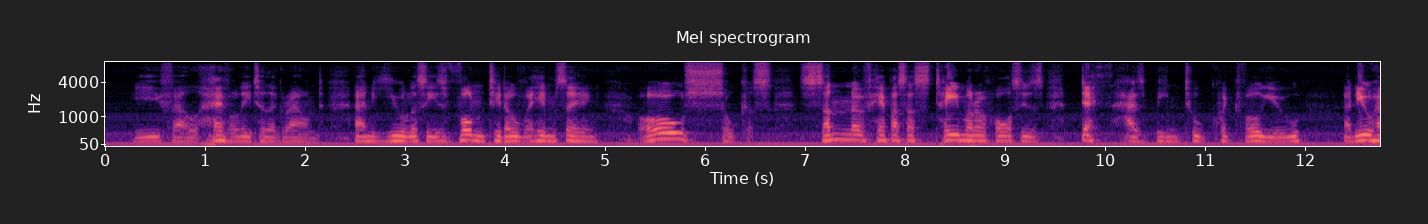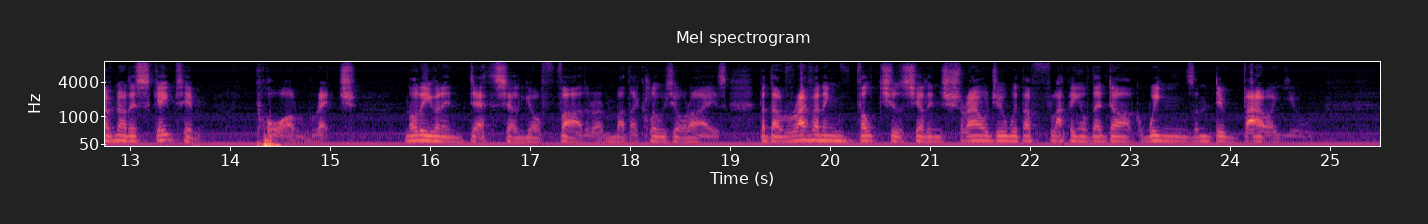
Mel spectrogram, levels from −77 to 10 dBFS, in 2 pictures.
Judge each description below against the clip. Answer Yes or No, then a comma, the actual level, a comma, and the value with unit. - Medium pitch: No, low, 120 Hz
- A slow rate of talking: No, average, 150 wpm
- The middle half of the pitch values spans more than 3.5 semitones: No, average, 3.0 semitones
